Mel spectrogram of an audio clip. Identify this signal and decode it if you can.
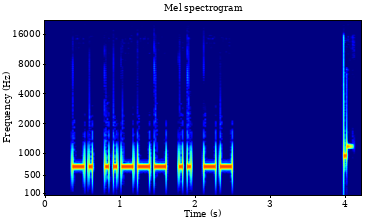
Morse code, heard as a keyed tone, about 22 wpm, 700 Hz. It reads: N2IM
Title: USA Call Signs - 3x Character Spacing - 22wpm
